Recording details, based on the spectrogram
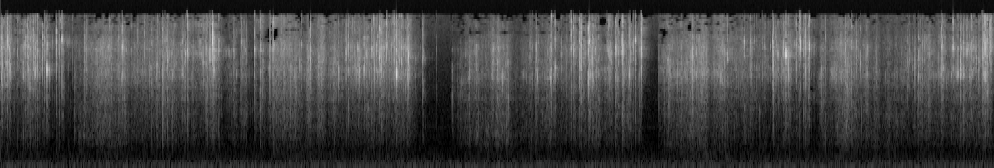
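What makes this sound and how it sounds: A wooden spoon and a wooden chopstick stir a large pile of roasted in-shell pistachios on a fur mat, and the hard little shells rattle and clatter against each other. The sound is a dense, bright, crinkly stream of clicks with almost no low end, and it drops away briefly around the fourth and sixth seconds.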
